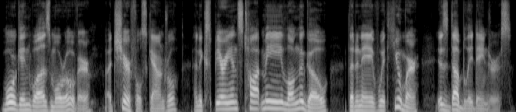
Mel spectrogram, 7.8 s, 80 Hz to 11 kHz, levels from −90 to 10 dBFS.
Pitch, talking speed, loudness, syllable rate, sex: 135 Hz, 155 wpm, -18 LUFS, 5.1 syllables/s, male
